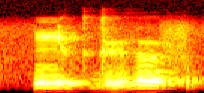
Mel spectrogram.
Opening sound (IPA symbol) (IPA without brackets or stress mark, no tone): ɲ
